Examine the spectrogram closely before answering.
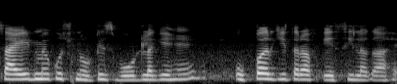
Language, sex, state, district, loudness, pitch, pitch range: Hindi, female, Madhya Pradesh, Dhar, -18 LUFS, 230 Hz, 215-245 Hz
